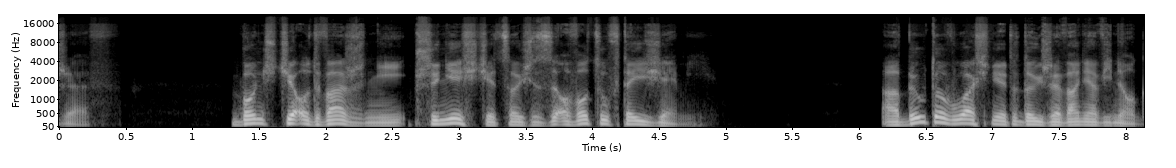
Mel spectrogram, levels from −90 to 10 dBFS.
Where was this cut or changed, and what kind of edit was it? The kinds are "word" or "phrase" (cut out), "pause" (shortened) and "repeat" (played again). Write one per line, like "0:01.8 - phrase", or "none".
0:02.6 - word
0:07.1 - word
